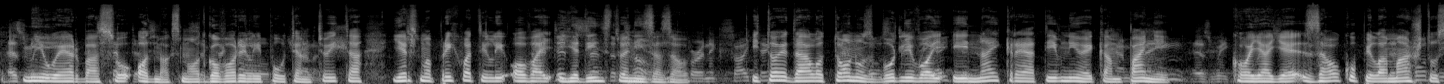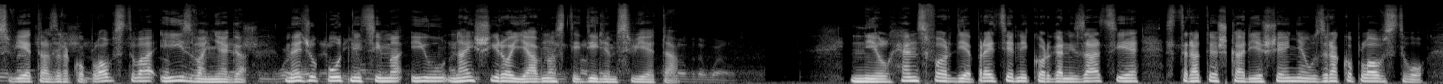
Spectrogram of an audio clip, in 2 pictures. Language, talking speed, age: Croatian, 100 wpm, 50-69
